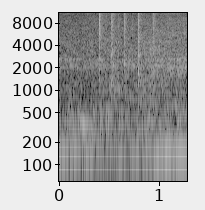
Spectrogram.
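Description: A pigeon gives a brief, soft coo against a steady low hum and background noise outdoors.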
